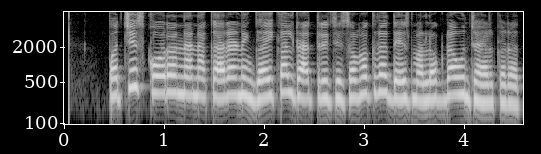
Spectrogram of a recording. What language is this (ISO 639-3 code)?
guj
